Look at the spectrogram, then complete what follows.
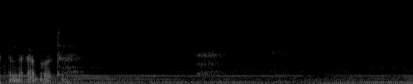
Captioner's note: sighs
